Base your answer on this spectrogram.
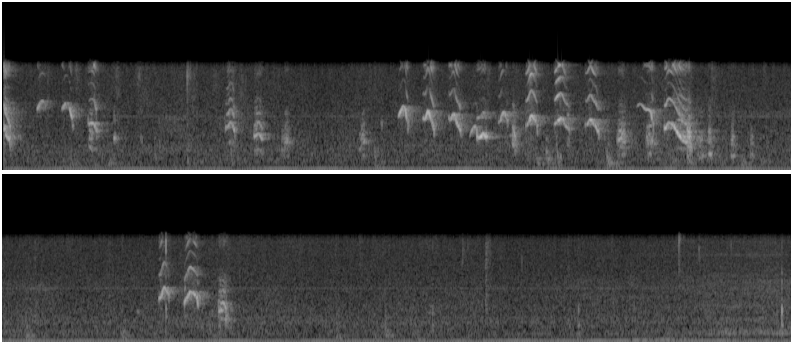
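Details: Three-week-old Bearded Collie puppies: bursts of high, short squeaky whimpers and yips, many in quick series around five to nine seconds, another cluster near twelve seconds, then quiet.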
